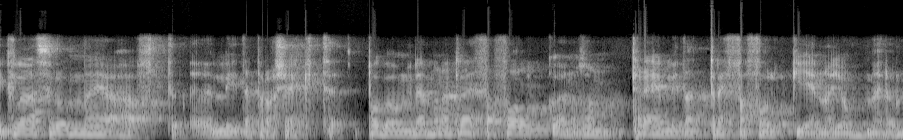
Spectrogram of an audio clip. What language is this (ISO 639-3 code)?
swe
